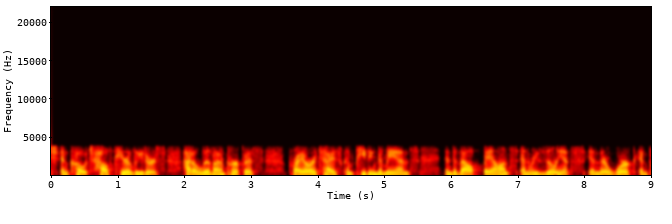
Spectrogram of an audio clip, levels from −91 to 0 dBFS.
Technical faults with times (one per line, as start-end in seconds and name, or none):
0.00-9.00 G.729 codec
